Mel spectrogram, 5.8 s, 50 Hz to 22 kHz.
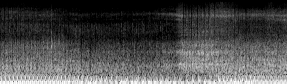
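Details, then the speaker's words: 1960s VW Beetle 1500 air-cooled flat-four petrol, unstarted since 1973, 8000 miles, after over 20 minutes running: steady even low-pitched drone idling smoothly with no knocks or misses; oil light out, oil clean, healthy. "so it's um it's now quite Apple even sat here taking over 20 minutes oil lights out perfect"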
